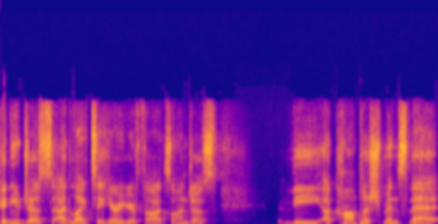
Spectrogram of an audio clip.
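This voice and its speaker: A man with a plain, everyday voice, medium pitch and lively intonation, over a quiet background. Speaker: NFL talk show host. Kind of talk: sports talk show host.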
